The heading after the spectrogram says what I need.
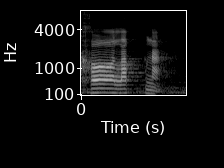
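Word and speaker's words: خلقنا: Tulisannya adalah khalaqna. Tapi yang benar juga harus sama, memantul. Ya, karena huruf qalqalah, dal, qaf itu huruf qalqalah.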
